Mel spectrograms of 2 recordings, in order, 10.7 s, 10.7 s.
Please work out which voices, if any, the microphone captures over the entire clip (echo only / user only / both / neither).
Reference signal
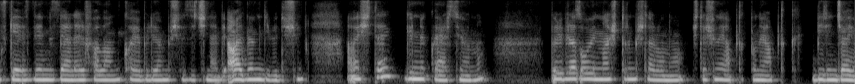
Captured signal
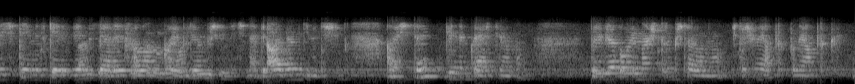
both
